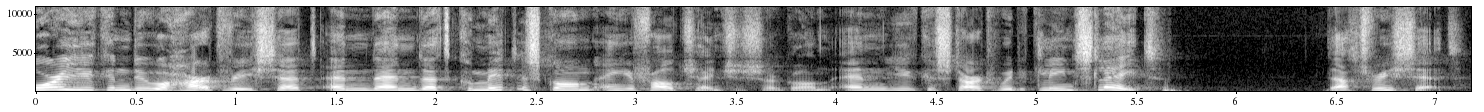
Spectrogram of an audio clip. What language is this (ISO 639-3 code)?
eng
